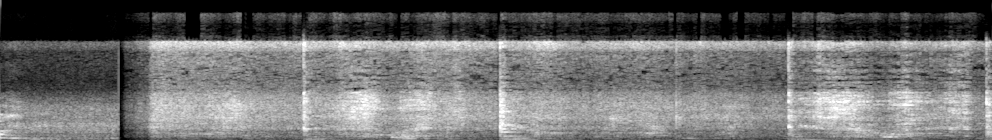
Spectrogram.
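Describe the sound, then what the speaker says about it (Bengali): White mustard and poppy seed paste is stirred in a pan of hot oil, a steady close sizzle broken by repeated scraping strokes of the spoon, with a sharp knock near the start. "এখানে সাদা সর্ষে আর পোস্ত বেটে রেখেছি, এটাকে ভালো করে নাড়াচাড়া করে মিশিয়ে নেব"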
